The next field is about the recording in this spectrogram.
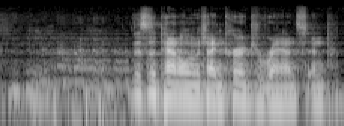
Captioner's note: audience laughing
